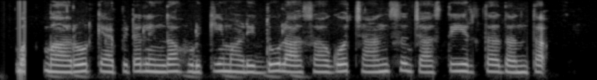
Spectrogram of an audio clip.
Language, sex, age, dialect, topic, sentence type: Kannada, female, 41-45, Dharwad Kannada, banking, statement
